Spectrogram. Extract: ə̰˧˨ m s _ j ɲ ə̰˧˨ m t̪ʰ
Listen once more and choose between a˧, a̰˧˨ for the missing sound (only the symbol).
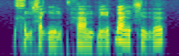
a̰˧˨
